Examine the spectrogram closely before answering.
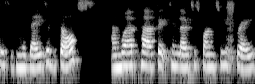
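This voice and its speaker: Here a woman speaks with a London accent at medium pitch. Her intonation stays fairly even. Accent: southern English, London, educated. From London, England. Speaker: entrepreneur. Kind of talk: interview.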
